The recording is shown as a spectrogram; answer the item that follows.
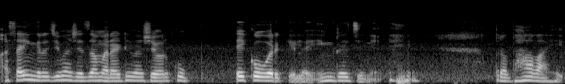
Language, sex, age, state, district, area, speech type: Marathi, female, 18-30, Maharashtra, Sindhudurg, rural, spontaneous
